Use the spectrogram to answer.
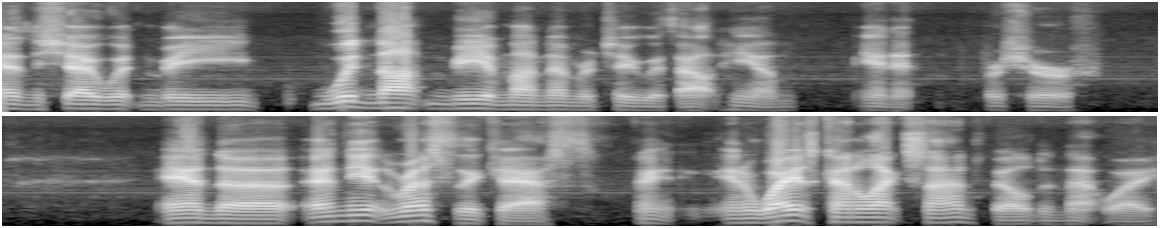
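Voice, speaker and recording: Spoken in a Southern US accent with a bright, sharp tone, the voice has lively intonation, big swings in loudness, and long, frequent pauses at a fairly slow pace, recorded with a dry, close sound and no echo. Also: man, very deep, low pitch for a man. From US South. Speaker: livestream co-host. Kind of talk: casual chat.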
